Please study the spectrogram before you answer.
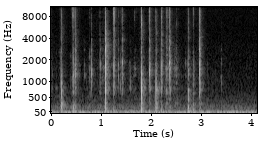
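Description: Keys on a small backlit plastic Razer Tartarus Chroma gaming keypad are pressed and tapped by the fingertips and nails of one hand. The result is a quick, irregular run of short, sharp plastic clicks and ticks, some brighter and louder than others, each dying away almost instantly over a faint low background.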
